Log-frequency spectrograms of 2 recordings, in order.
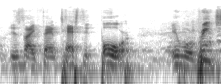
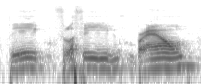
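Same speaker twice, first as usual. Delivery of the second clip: slow, much softer, flat-out unimpressed; deadpan; 3 semitones lower, 8 dB quieter, much slower than usual. Retold or imitated. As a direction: drop each word slowly and dryly. Sister's deadpan verdict.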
